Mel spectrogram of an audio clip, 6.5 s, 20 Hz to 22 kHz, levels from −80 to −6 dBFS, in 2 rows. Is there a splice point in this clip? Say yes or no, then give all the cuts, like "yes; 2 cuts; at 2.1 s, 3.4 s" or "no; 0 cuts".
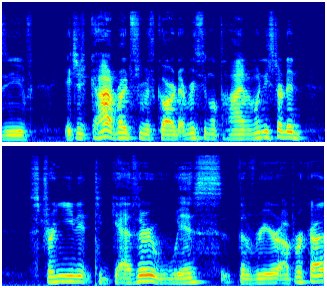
no; 0 cuts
